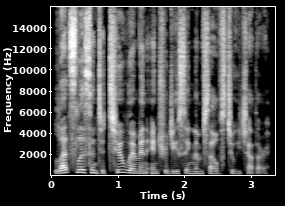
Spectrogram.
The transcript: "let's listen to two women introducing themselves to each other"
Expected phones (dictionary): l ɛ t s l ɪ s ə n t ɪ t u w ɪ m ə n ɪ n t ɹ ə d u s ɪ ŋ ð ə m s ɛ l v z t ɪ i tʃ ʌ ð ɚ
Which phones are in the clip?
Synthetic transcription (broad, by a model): l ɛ t s l ɪ s ə n t ɪ t u w ɪ m ə n ɪ n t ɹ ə d u s ɪ ŋ ð ə m s ɛ l v z t ɪ i tʃ ʌ ð ɚ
